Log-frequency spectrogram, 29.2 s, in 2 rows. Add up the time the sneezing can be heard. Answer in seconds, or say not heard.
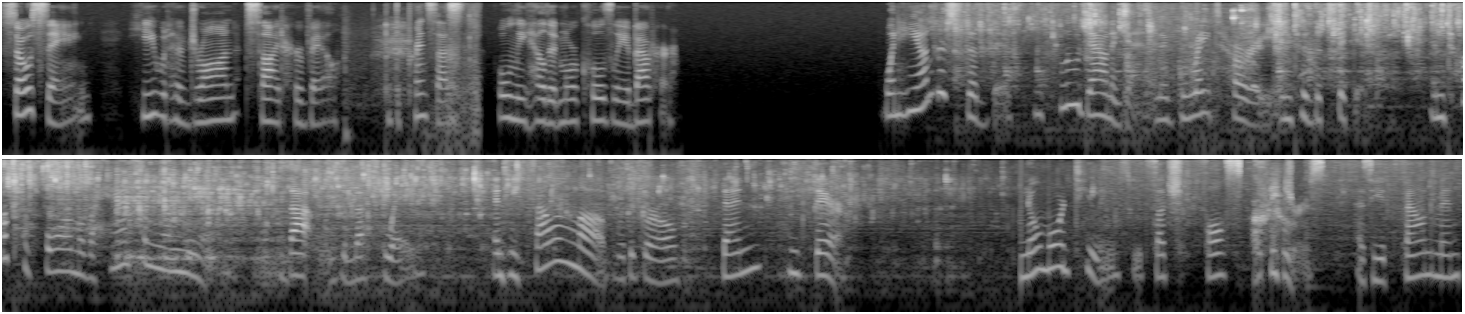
2 s.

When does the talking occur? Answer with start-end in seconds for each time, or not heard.
0.0-6.8, 8.8-23.1, 24.8-29.1.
